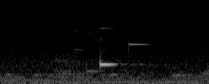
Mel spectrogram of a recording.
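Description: A brief chime: one clear ringing tone about a second in, then a shorter, higher tone a third of a second later.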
